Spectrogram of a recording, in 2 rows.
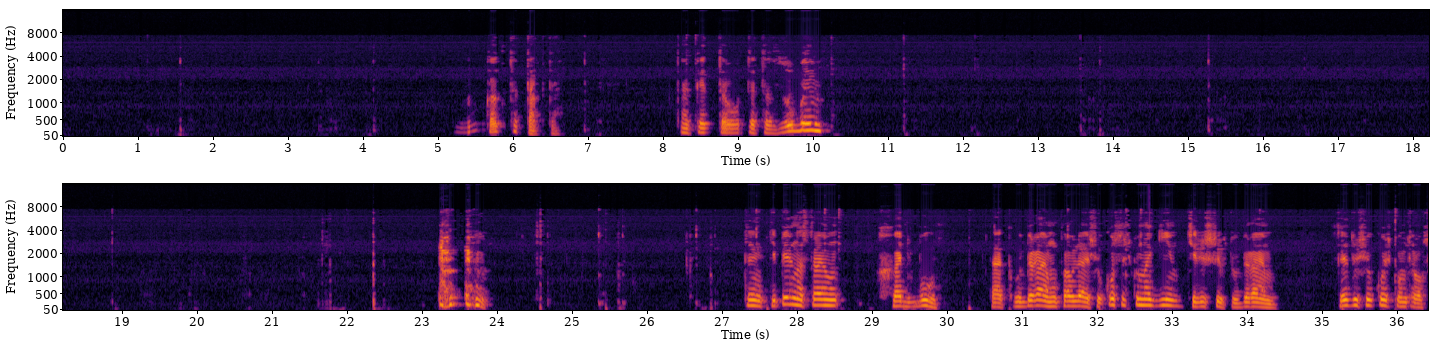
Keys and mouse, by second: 2.1-3.5 middle drag, 4.2-7.0 middle drag, 8.7-9.2 drag, 10.2-11.4 drag, 12.2-13.7 drag, 13.8-16.1 middle drag, 16.5-19.0 drag, 22.4 KP_1, 24.7-28.7 middle drag, 28.7 click, 31.2 middle click, 32.5 shift+click.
